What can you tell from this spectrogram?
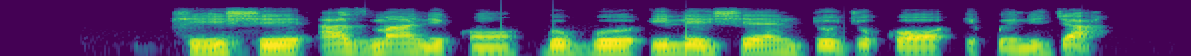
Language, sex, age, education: Yoruba, male, 46-60, tertiary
